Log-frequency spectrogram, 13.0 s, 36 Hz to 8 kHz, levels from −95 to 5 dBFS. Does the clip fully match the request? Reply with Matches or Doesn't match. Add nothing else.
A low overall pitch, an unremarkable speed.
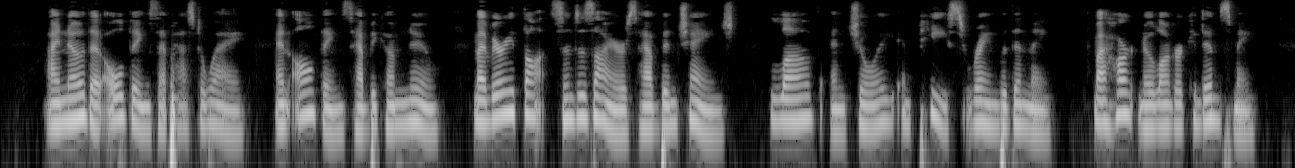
Doesn't match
